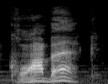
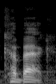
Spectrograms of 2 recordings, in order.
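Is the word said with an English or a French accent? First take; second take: French; English. First: It is said in a nasal French accent. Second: It is said in a plain English accent. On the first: "that very nasally, stereotypical French accent" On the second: "I am pronouncing it correctly. It is Quebec"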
